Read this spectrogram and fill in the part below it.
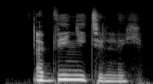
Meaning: accusative (producing accusations; accusatory)
- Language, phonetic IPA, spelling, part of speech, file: Russian, [ɐbvʲɪˈnʲitʲɪlʲnɨj], обвинительный, adjective, Ru-обвинительный.ogg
